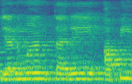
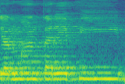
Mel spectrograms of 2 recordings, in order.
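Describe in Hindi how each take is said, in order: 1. यह दो अलग शब्दों में बँट जाता है। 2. अंतिम 'pi' लंबा खींचा जाता है। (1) "जन्मांतरे अपि बोल देते हैं, वह भी नहीं बोलें" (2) "बड़ा पी कर देते हैं"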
